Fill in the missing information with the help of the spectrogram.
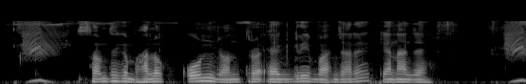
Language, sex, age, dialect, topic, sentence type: Bengali, male, 18-24, Jharkhandi, agriculture, question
